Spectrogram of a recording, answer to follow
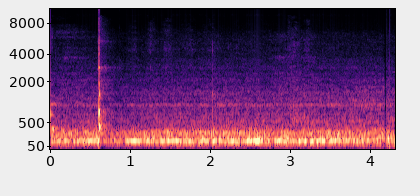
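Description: Steady hum of a Sur La Table air fryer's fan running while it preheats, with one sharp click about half a second in as a plastic burger press is pushed down.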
